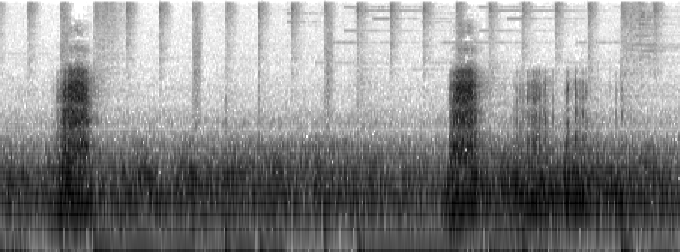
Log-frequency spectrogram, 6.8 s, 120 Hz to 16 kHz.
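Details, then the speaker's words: Fetal heartbeat at 31 weeks 6 days pregnancy, heard on a home handheld Doppler using cocoa butter lotion instead of gel, baby kicking: fast, steady pulsing beats through Doppler static. "and his heartbeat is already getting picked up I'm just trying to make it louder"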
